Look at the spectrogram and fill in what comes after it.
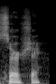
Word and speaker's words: Saoirse: How do you say it? – Saoirse. – Saoirse Ronan.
